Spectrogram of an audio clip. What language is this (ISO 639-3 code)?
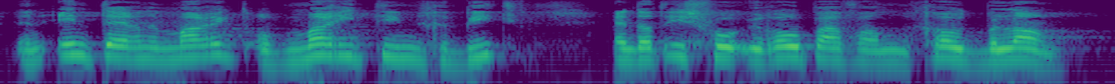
nld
